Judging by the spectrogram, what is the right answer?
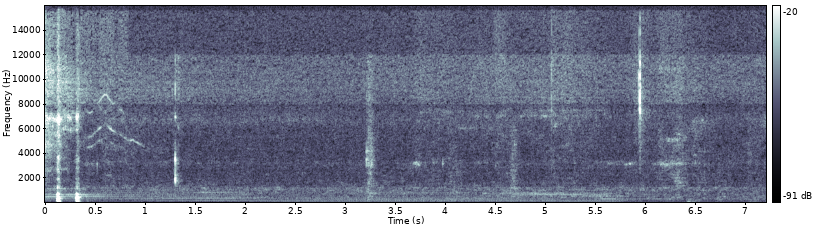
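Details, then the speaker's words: Aliencell X1 40 W laser engraver during setup motion calibration: a quiet steady buzzing hum of about five seconds with a couple of clicks that vibrates the table and revs up; normal self-test vibration. "So, it's it's it's calibrating kind of like what you know. Oh, there it goes. Yeah, you can hear it. That's something new. Never seen that in a laser. So, yeah, you can hear it like revving up. It sounds like a sports car revving up."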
